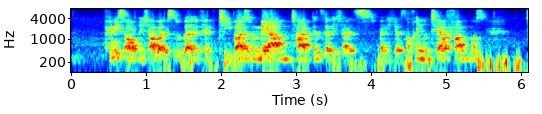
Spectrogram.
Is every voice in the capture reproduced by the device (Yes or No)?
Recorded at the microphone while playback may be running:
Yes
